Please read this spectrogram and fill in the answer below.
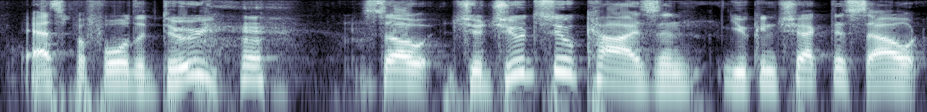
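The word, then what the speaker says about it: Jujutsu Kaisen: this one try it i can juju stu kaizen very close oh yeah very close that was good jujutsu kaizen oh see the s became before the t and the d in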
